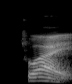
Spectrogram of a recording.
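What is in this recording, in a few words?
"cuai", Malay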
